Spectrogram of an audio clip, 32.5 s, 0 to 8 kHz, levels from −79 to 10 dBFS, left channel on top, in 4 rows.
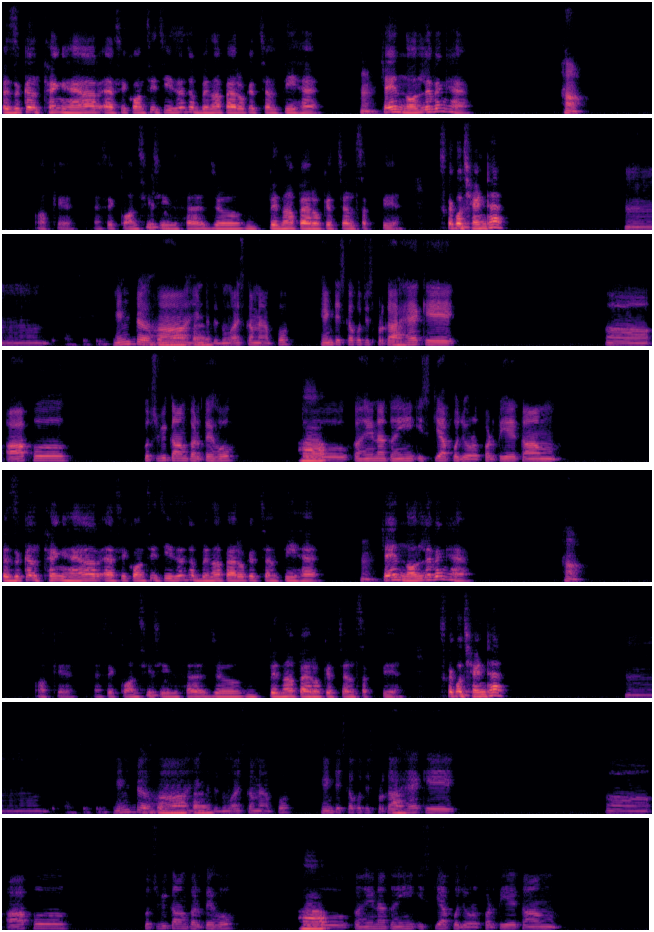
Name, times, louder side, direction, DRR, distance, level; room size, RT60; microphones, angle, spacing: voice 1, 0.0-3.9 4.8-5.8 8.6-9.0 9.3-12.6 12.9-13.1 13.7-14.4 17.5-17.6 17.9-18.9 21.1-21.3 28.1-28.5, left 1 dB, 30° left, 1.0 m, -27 dB
voice 2, 15.9-16.8 17.6-19.8 20.2-21.9 23.8-25.2 26.2-27.3 28.1-31.4, left 7 dB, 85° left, 0.3 m, -34 dB
3.6 x 2.2 x 2.8 m
head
